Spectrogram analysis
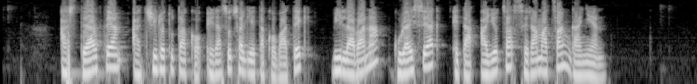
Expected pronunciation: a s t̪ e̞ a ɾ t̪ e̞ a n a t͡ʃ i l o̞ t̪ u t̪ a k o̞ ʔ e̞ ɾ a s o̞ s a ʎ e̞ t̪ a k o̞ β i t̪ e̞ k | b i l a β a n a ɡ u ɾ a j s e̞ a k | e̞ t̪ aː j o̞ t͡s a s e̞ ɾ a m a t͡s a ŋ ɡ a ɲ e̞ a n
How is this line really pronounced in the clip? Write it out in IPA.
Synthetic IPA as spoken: a s t̪ e̞ a ɾ t̪ e̞ a n a t͡ʃ i l o̞ t̪ u t̪ a k o̞ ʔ e̞ ɾ a s o̞ t͡s a ʎ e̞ t̪ a k o̞ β a t̪ e̞ k | b i l a β a n a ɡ u ɾ a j s e̞ a k | e̞ t̪ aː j o̞ t͡s a s e̞ ɾ a m a t͡s a ŋ ɡ a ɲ e̞ a n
